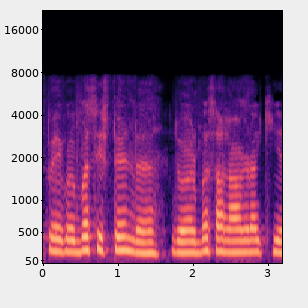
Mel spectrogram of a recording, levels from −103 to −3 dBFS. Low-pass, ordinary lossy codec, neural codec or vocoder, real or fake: none; none; codec, 16 kHz, 4 kbps, X-Codec, WavLM features, trained on Multilingual LibriSpeech; fake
